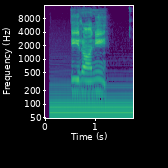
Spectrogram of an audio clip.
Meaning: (adjective) 1. Iranian (of Iran; of the people of Iran) 2. Iranian, Iranic (of the language family); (noun) Iranian (person)
- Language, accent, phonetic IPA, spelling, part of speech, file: Persian, Iran, [ʔiː.ɹɒː.níː], ایرانی, adjective / noun, Fa-ایرانی.ogg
